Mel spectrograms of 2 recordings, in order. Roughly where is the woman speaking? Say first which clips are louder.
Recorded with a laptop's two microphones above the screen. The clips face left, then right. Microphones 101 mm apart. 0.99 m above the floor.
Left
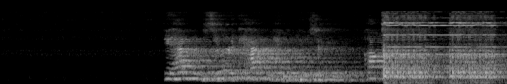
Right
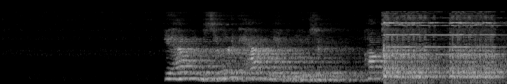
Even; left.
